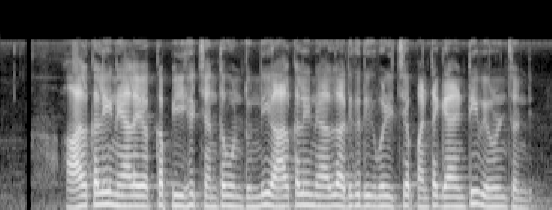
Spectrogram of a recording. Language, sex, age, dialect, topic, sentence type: Telugu, male, 18-24, Utterandhra, agriculture, question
